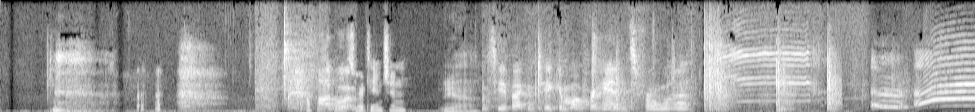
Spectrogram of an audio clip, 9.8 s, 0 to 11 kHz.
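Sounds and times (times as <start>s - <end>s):
speech: 0.5s - 1.6s, 3.2s - 7.1s
laughter: 0.5s - 1.7s
baby crying: 7.1s - 9.7s.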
